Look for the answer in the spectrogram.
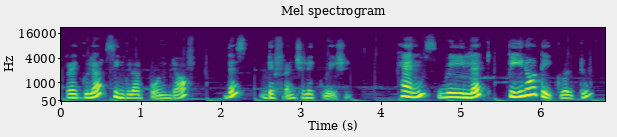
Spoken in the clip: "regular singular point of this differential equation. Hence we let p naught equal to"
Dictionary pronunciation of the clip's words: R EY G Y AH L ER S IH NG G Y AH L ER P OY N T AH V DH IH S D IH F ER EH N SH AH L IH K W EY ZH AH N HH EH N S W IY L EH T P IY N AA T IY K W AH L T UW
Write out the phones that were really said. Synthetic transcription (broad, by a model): R EY G Y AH L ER S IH NG G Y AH L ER P OY N T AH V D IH S D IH F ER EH N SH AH L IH K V EY SH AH N HH EH N S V IY L EH T P IY N AA T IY K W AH L T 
